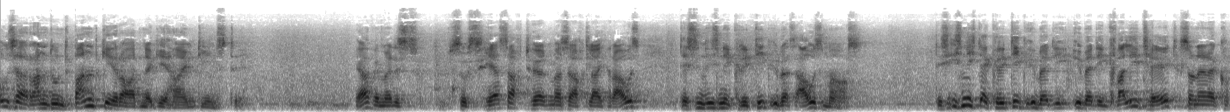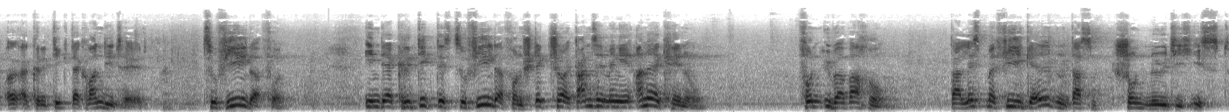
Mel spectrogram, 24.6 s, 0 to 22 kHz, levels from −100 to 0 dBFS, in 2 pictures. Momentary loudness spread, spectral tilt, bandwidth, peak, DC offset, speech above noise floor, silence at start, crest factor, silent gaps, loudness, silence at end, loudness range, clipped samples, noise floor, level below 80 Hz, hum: 13 LU; -4 dB/octave; 13 kHz; -2 dBFS; under 0.1%; 26 dB; 0 s; 16 dB; none; -16 LUFS; 0 s; 4 LU; under 0.1%; -42 dBFS; -72 dBFS; none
